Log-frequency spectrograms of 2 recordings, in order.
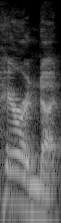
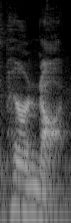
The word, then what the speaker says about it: Paranaut: It's not Paranut, it's Paranaut.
